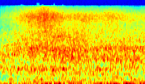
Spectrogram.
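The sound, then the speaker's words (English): A large diesel ferry engine beneath the ship drones steadily, a deep, constant rumble heavy in the low end with a broad wash of noise above it, unbroken for the whole stretch, powering the ship across the water from Oban to Castle Bay in Barra. “Well, that's the unmistakable sound of a ferry. A large diesel engine, no doubt, underneath me, powering the ship as we go across the water from Oban over to Barra, Castle Bay in Barra.”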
